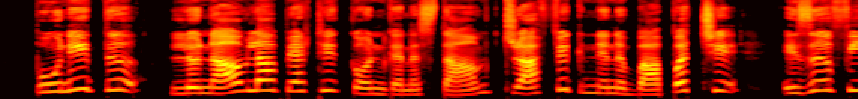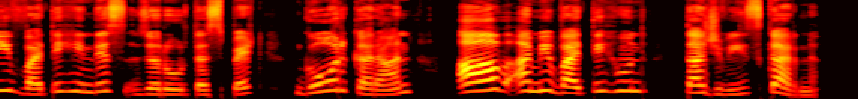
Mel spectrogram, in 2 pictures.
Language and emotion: Kashmiri, neutral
